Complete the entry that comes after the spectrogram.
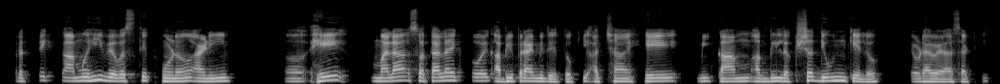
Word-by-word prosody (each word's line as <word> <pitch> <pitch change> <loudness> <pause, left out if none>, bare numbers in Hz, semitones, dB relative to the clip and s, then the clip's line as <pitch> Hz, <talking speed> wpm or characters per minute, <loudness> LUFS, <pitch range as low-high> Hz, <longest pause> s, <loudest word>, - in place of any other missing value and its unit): प्रत्येक 165 +5 -8
कामही 170 +5 +2
व्यवस्थित 160 0 0
होणं 150 +1 +2
आणि 145 +1 +2 0.6
अ, 140 0 -6
हे 170 +5 +5 0.5
मला 170 +5 +4
स्वतःला 170 0 +2
एक 185 - 0
तो 165 - -2
एक 165 - -3
अभिप्राय 150 +2 +3
मी 145 -1 0
देतो, 120 -3 -2
की 150 - -3
अच्छा 140 +1 -2 0.2
हे 145 - +5 0.4
मी 150 0 -3
काम 140 +1 +2
अगदी 145 +2 +1
लक्ष 145 +5 +1
देऊन 175 +1 +2
केलं 125 -5 +1 0.4
तेवढ्या 130 0 0
वेळासाठी 125 +1 -2
150 Hz, 155 wpm, -22 LUFS, 140-165 Hz, 0.6 s, हे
